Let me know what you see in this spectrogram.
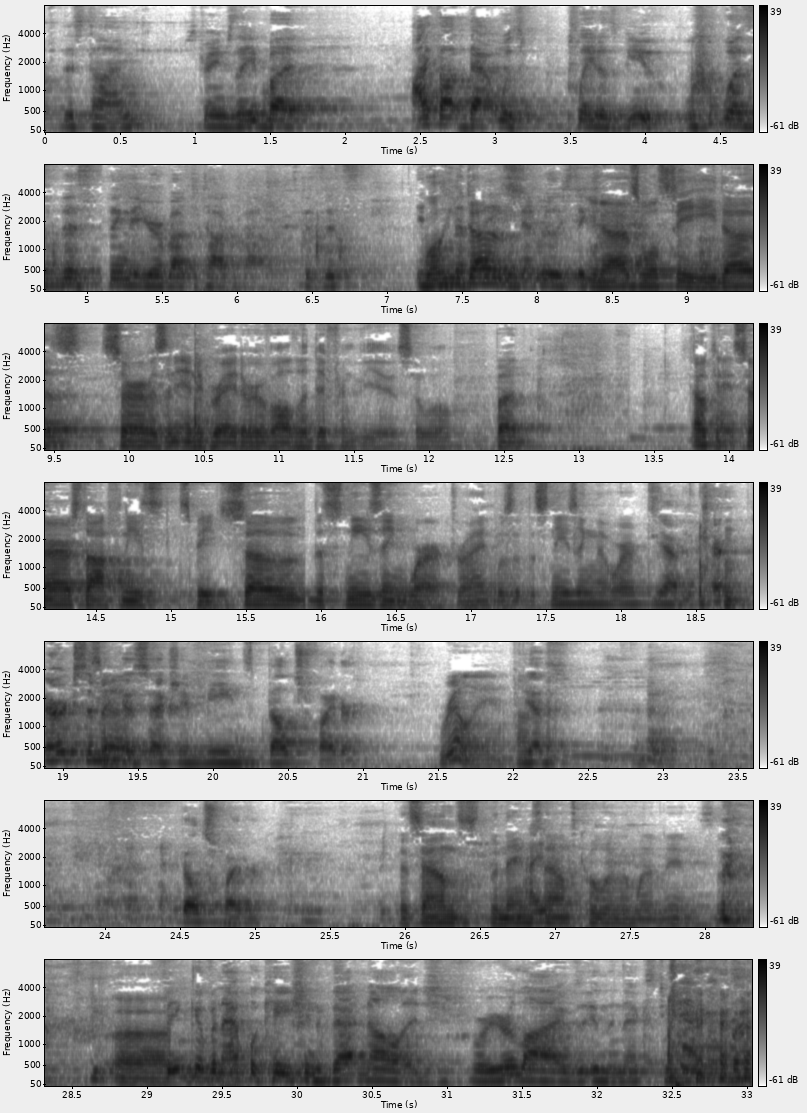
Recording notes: Plato’s Symposium Live Celebration! Our big live episode (also on video).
